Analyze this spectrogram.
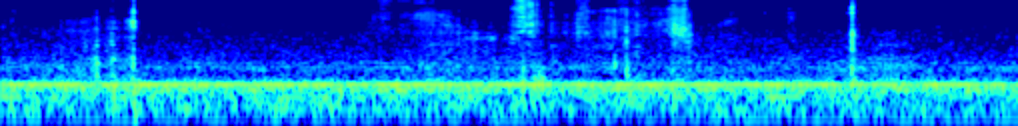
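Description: Near silence: faint sliding and light ticks of oracle cards being handled and laid onto a stack, over a low steady hum.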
